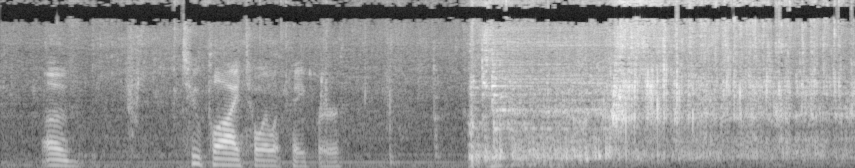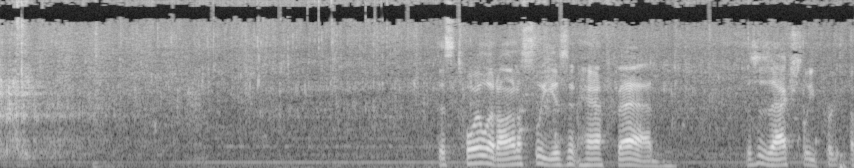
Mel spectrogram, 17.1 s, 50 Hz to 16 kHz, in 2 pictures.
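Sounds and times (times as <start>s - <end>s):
toilet flushing: 4.6s - 17.0s.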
